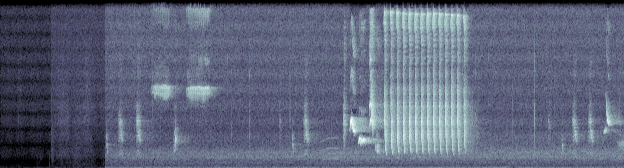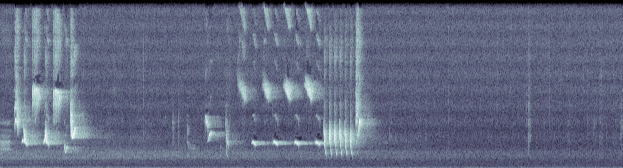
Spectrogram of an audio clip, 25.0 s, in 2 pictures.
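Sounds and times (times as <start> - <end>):
nightingale song: 2.1 - 4.7, 5.6 - 9.7, 10.9 - 14.7, 15.9 - 20.5.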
